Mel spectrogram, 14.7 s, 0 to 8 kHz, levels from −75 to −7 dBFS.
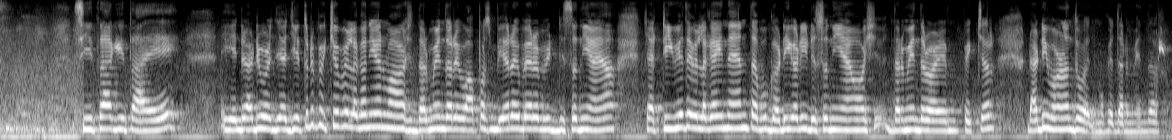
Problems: constant background noise, background conversations at intervals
